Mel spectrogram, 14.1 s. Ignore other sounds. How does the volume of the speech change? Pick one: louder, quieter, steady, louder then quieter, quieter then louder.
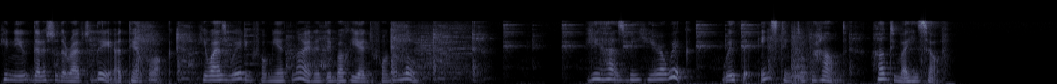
steady.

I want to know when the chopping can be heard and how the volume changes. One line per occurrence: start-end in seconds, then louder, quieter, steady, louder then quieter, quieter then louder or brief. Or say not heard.
not heard.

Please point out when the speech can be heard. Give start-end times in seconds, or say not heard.
0.0-5.6, 7.8-12.8.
